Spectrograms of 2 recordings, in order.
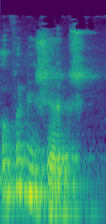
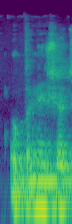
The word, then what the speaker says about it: Upanishads: there are new people upanishads has three syllables means to sit close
